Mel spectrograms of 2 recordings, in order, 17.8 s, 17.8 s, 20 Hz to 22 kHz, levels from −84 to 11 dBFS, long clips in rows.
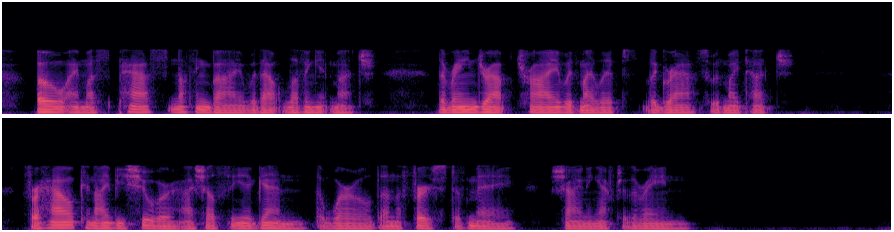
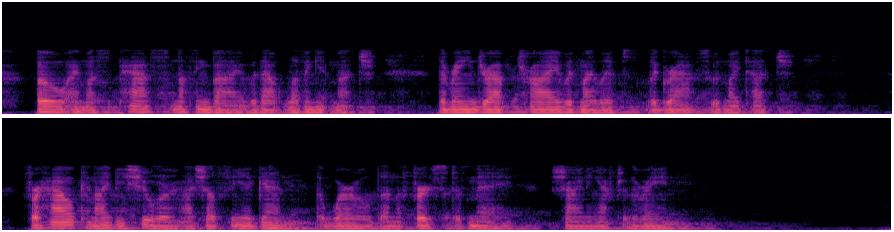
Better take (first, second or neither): first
